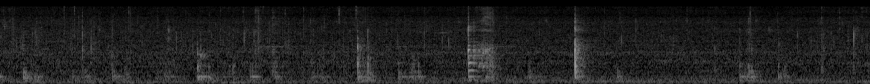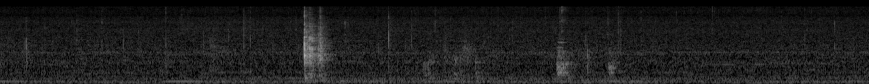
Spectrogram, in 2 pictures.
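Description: Chopped garlic and onion sizzling in oil in a wok, stirred with a spatula that scrapes and knocks against the pan now and then. The sharpest knock comes a little past the middle.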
